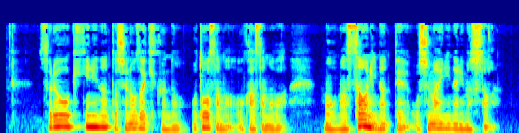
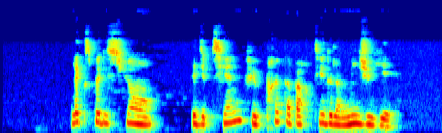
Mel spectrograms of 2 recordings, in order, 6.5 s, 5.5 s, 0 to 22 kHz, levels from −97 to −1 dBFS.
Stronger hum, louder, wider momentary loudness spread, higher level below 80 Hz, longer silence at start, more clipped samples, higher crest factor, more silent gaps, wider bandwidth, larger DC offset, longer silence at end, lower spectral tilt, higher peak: neither; second, -24 LUFS vs -21 LUFS; first, 15 LU vs 8 LU; first, -40 dBFS vs -60 dBFS; second, 0.15 s vs 0.9 s; neither; first, 22 dB vs 16 dB; neither; first, 11.5 kHz vs 9.2 kHz; neither; second, 0.3 s vs 0.6 s; about the same, -4.5 dB/octave vs -5 dB/octave; about the same, -4 dBFS vs -4 dBFS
